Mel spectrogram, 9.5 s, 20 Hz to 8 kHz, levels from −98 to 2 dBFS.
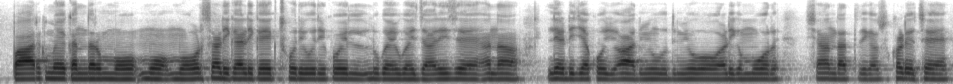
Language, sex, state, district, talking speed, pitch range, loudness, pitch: Marwari, male, Rajasthan, Nagaur, 195 wpm, 145-150 Hz, -17 LUFS, 150 Hz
